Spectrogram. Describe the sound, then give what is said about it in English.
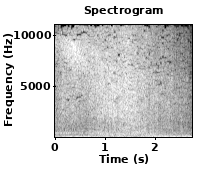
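A continuous loud roar of explosions and concentrated fire on a Star Destroyer during a space battle, broad and rumbling, holding steady throughout without distinct separate blasts. “Concentrate fire on that Star Destroyer.”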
